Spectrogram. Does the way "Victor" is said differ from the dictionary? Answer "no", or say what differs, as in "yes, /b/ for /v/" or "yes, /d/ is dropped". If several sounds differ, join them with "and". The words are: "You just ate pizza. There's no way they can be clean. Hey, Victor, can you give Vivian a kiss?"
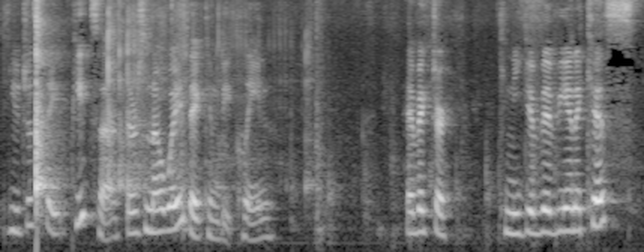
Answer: no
